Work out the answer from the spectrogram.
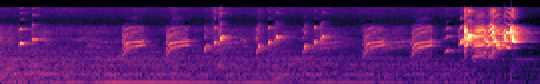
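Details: Excited male European goldfinch seeking a female: a run of quick rising chirps repeated about four times a second over a low steady hum, ending in a loud tangled burst of twittering.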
